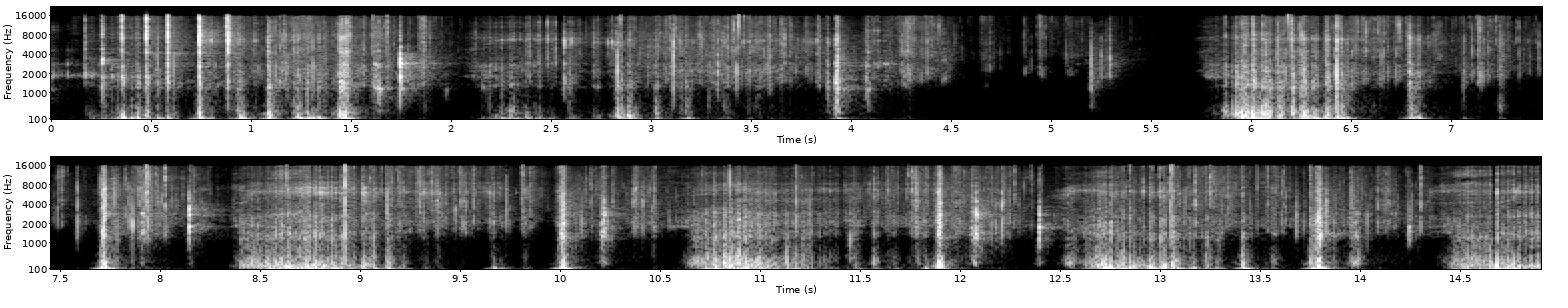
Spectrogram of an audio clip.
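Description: A metal utility blade scrapes a solid white bar of soap, carving off thick curls. The sound is a series of crunchy, tearing scrapes in irregular bursts, with a low thud-like body and a bright crackling edge, separated by short pauses and one longer silence near the middle.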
